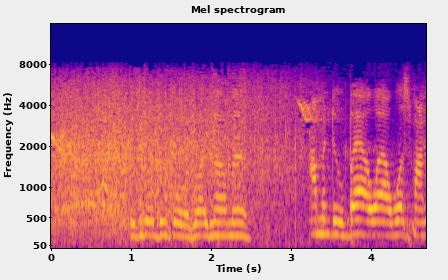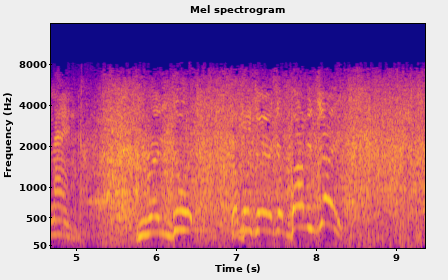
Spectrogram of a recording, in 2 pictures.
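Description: A young boy speaks through a microphone.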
